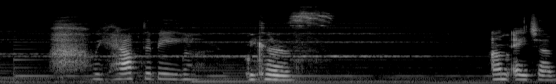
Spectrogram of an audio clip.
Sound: sighs

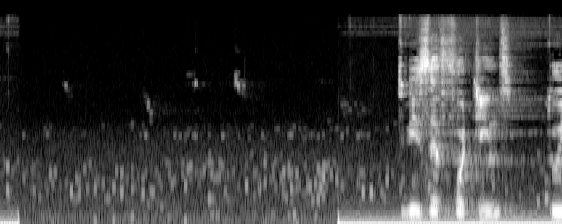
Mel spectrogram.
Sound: birds chirping

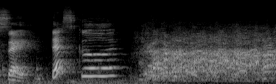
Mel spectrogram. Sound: laughter, applause, and cheering

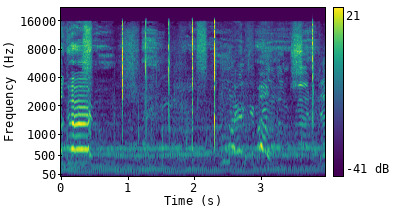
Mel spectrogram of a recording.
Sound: clapping

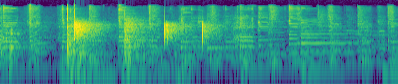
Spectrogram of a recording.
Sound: balls crash

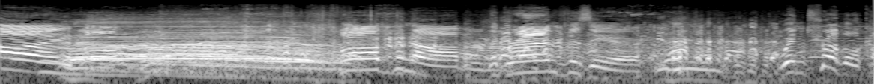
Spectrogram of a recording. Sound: boos

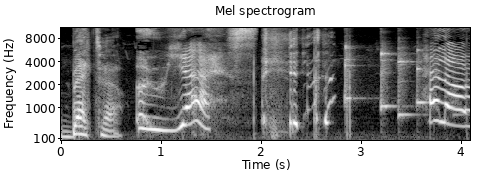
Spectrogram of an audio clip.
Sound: giggles

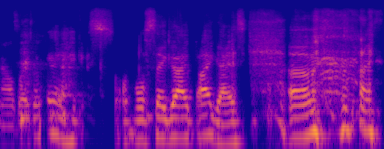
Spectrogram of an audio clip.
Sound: chuckles; laughs

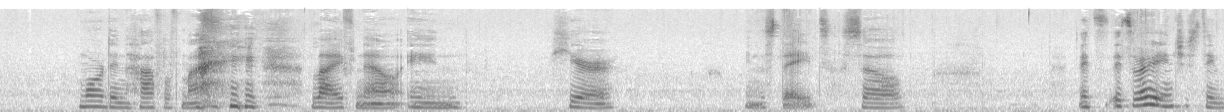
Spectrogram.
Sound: laughs

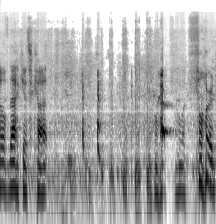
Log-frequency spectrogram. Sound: laughs

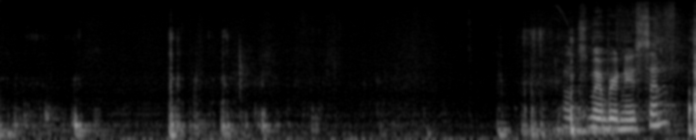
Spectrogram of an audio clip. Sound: silence

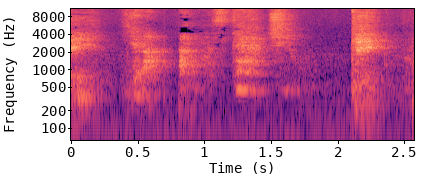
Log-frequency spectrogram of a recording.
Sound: whispering

